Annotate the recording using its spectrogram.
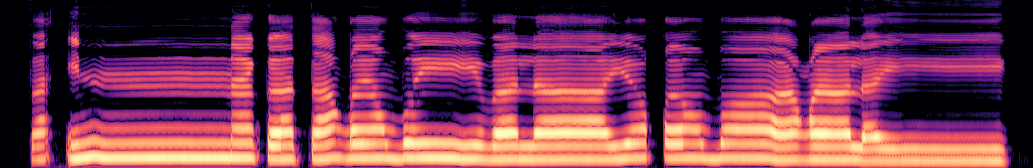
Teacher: فإنک میں حمزہ کو واضح کرنا ہے، نون مشددہ کو گنہ کرنا ہے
